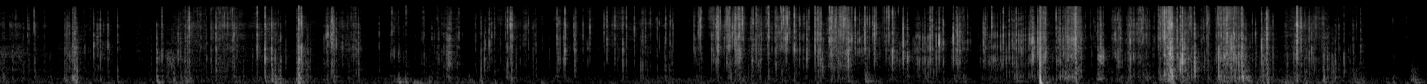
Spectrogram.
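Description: Foil trading-card pack wrapper crinkling and tearing as it is opened by hand, a dense run of crackles that grows louder and busier in the second half.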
